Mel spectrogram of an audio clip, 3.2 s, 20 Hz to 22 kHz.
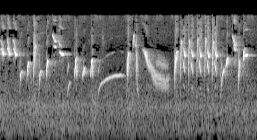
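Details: Old European goldfinch, 2 August 2014: quick liquid twitters and high chips mixed with drawn-out sliding notes, a short break, then another fast tinkling burst.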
